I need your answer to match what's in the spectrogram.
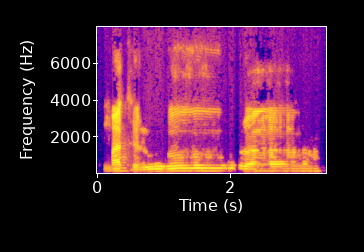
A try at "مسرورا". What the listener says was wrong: মাকরু না ভাই, মাছ মাছ, মিম কে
